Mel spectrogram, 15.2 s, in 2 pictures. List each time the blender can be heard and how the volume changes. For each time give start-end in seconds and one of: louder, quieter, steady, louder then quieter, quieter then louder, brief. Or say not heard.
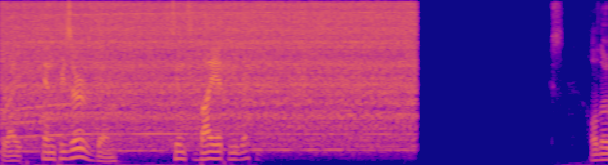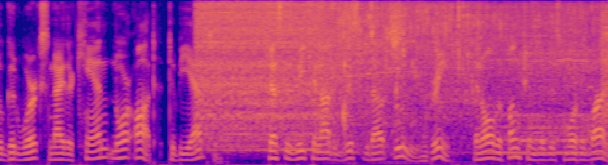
0.0-5.2 steady
10.0-15.1 quieter then louder.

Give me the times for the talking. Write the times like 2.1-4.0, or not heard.
0.0-1.4, 2.1-3.2, 7.3-15.1.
